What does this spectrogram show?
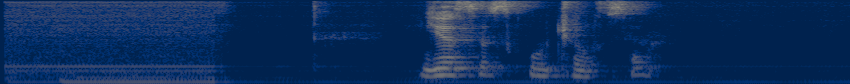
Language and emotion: Russian, neutral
